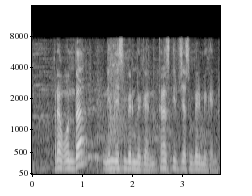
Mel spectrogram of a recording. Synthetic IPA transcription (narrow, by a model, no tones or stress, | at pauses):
b̥ɪɾɑqwo̞nd̪ɑnemle̞sɪmbe̞ɾme̞kʲe̞nt̪ʰranskript̪sijasəmbe̞ɾme̞ɡʲe̞n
